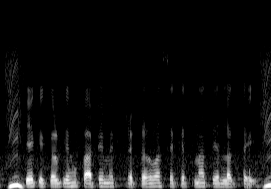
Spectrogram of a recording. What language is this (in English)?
Magahi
